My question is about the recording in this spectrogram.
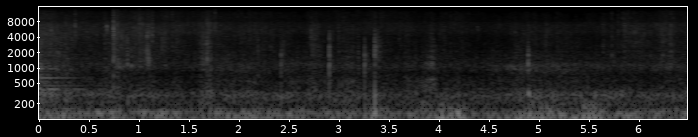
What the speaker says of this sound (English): Ooh, there's a nice breeze.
